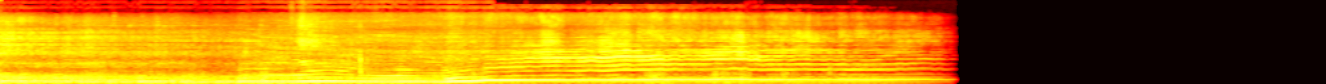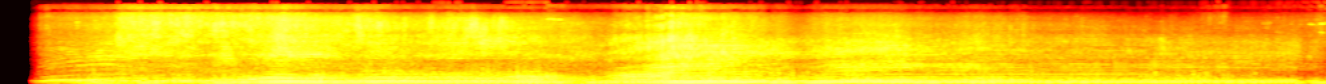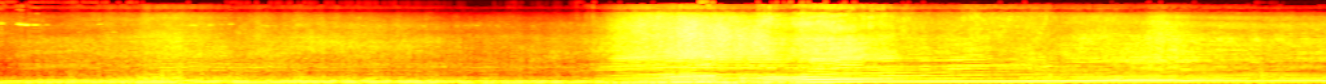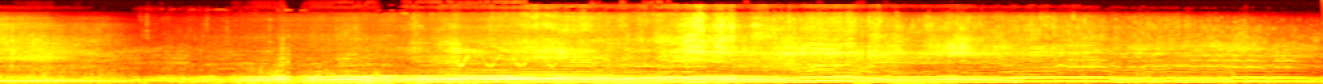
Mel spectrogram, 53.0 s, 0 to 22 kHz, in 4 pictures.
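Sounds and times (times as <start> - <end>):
race vehicle engine revving: 2.2 - 9.2.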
